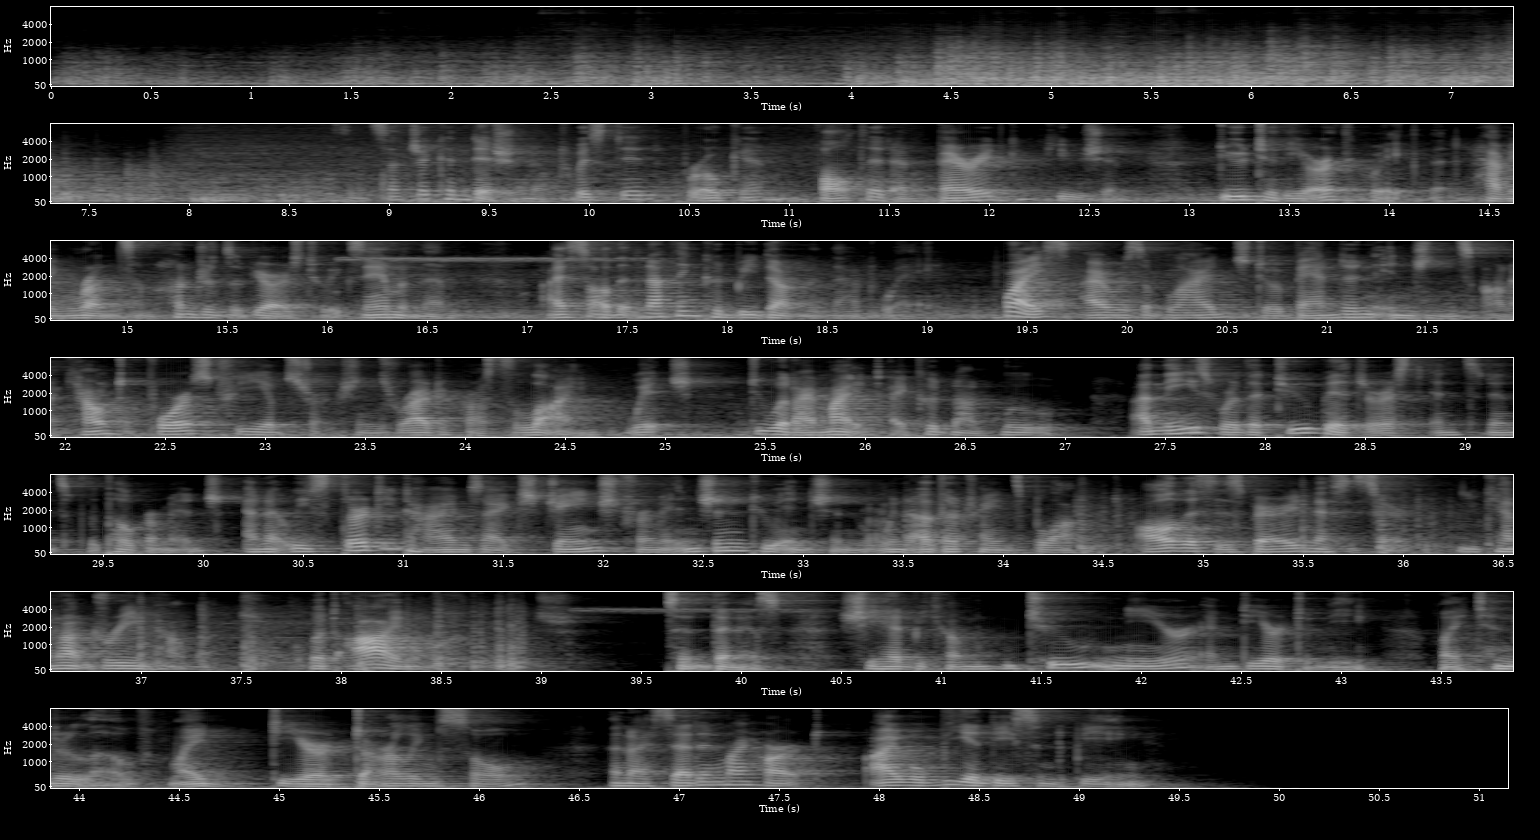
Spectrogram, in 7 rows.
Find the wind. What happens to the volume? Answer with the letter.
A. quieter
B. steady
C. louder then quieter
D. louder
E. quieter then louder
A.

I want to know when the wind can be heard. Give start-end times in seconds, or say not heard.
0.0-26.4.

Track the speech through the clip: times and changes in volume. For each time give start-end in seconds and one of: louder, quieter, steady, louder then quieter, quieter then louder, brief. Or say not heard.
8.7-49.4 steady.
